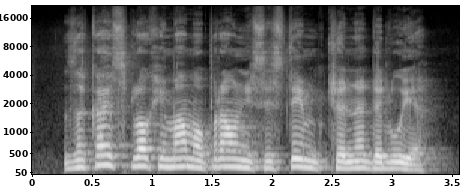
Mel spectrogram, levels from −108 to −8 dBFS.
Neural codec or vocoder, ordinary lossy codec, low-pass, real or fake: none; none; none; real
